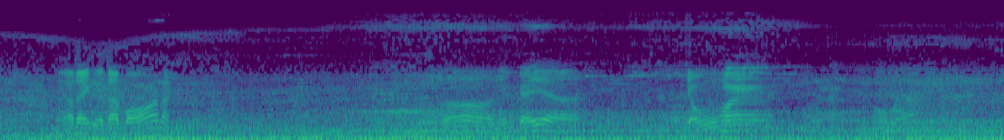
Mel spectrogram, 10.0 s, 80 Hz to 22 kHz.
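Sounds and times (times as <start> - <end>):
scooter engines rumbling: 0.0 - 10.0
street traffic: 0.0 - 10.0.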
